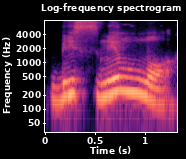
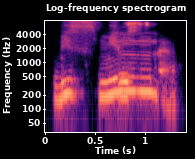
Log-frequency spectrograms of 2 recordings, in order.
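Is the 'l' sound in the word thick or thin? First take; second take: thick; thin. First: The 'l' sound is heavy and thick. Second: The 'l' sound is light and thin. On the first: The speaker calls it wrong. "Bukan Bismillah. Ada orang baca Bismillah itu salah" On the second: The speaker calls it right. "Jadi bacaannya yang betul adalah Bismillah"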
